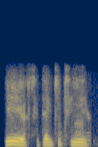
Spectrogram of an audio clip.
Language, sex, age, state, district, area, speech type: Kashmiri, male, 30-45, Jammu and Kashmir, Srinagar, urban, conversation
